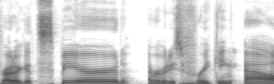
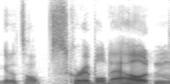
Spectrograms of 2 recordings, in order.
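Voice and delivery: normal talking voice

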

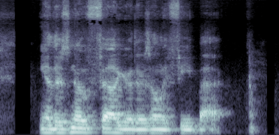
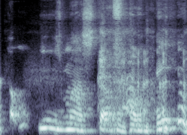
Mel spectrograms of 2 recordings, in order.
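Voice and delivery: much higher, slow, laughing mock protest; caught-out parent; 10 semitones higher, 3 dB louder, slower than usual. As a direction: whine it like a parent caught out by his kid. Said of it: "You're just like".

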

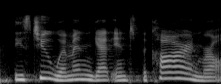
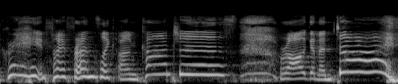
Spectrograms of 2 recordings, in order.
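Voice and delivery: high, louder mock panic; sarcastic doom; 13 semitones higher, 4 dB louder than usual. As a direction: drawl unconscious in mock despair. Friend asleep, mock doom.

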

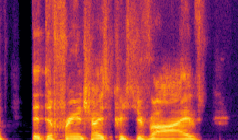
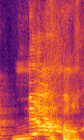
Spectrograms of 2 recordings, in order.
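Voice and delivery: high-pitched acted "no"; mock emphatic refusal; 12 semitones higher than usual. George Martin refusing other singers in a retold story, mock exasperation.

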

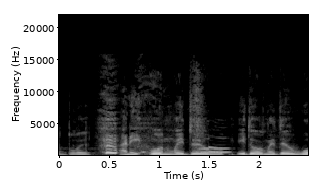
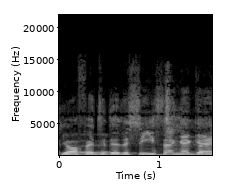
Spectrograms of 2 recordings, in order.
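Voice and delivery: higher, louder mock wife voice, laughing through it; imagined wife teasing; 7 semitones higher, 5 dB louder than usual. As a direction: tease him like an amused wife. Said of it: "Talking to his wife, going".

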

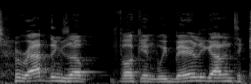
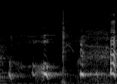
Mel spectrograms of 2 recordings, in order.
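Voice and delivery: cry laugh. Retold or imitated. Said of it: "Feli does the cry laugh".

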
